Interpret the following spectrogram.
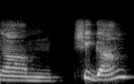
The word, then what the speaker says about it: qigong: Rashida, as cupping in your state, and using qigong. So qigong is spelled QI, then space GONG.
